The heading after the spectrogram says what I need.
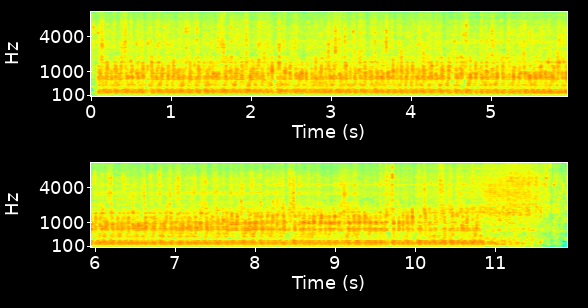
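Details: Old outboard on an aluminum flip boat after its low-speed idle mixture dial was turned counterclockwise in eighth turns to richen it: a steady, even idle putter with no sneeze or stumble, running clean until shutoff.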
